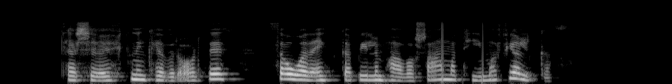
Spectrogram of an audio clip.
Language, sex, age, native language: Icelandic, female, 40-49, Icelandic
